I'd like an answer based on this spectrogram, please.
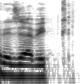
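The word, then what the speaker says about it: Reykjavík: इसकी राजधानी है रेजाविक। क्या राजधानी है? रेजाविक, ठीक है। कुछ भी आप उच्चारण ले लें, कोई दिक्कत नहीं है, बस समझ जाएं कि हाँ ये इसी की राजधानी है।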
